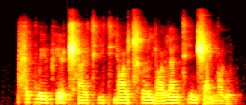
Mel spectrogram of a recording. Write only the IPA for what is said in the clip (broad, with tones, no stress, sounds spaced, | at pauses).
f ɤ˧˥ k w e˧˥ ɪ̯ pʰ ḛ˨˩ ɪ̯ ʈ͡ʂʰ a˧˥ ɪ̯ t̪ʰ i˧˥ t̪ʰ j ɑ˧˥ ʊ̯ t͡sʰ ɤ˧˥ l j ɑ˧˥ ʊ̯ l a˥ n t̪ʰ i˥˩ n ʂ ä̰˨˩ m w ɑ˥˩ ŋ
